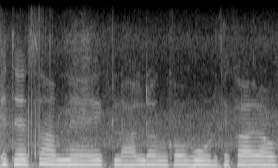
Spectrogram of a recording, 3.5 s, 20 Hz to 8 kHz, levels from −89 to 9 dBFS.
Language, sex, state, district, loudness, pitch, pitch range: Hindi, female, Bihar, Darbhanga, -13 LUFS, 220 Hz, 215-220 Hz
